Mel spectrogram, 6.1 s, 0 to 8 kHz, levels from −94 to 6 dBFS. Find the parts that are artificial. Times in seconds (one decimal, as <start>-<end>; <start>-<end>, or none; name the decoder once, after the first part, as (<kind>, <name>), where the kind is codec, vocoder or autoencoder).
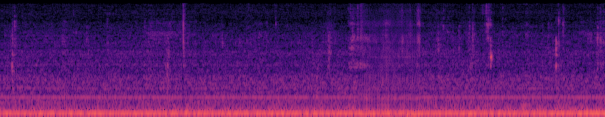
3.6-4.2 (vocoder, Vocos)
